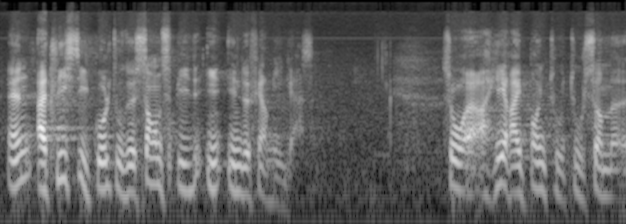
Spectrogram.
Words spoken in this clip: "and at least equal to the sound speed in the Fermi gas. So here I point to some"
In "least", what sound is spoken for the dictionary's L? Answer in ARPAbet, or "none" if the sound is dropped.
L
